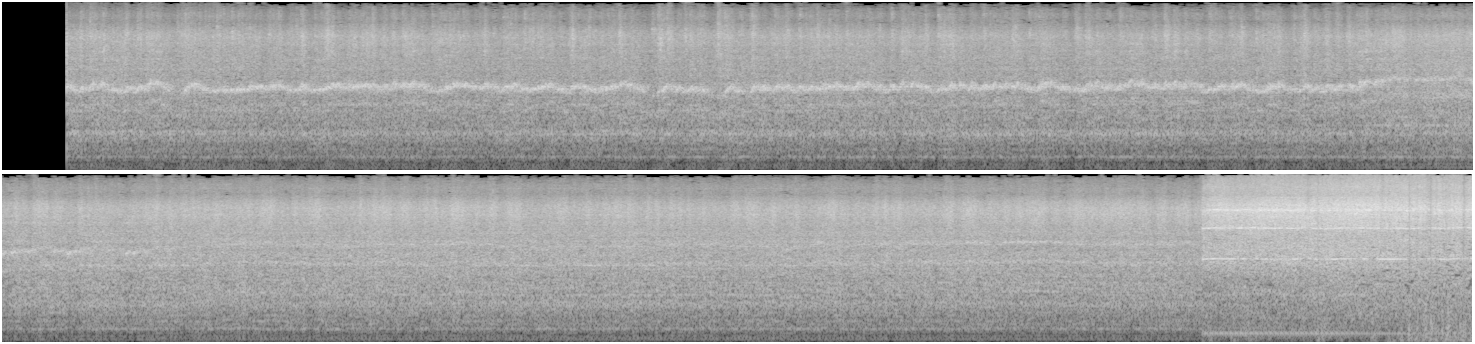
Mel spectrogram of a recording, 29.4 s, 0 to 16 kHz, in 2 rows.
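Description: Small-block V8 running on an engine run stand, with a steady high whine over the engine noise. The whine steps up in pitch about halfway through, and the sound gets louder near the end.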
